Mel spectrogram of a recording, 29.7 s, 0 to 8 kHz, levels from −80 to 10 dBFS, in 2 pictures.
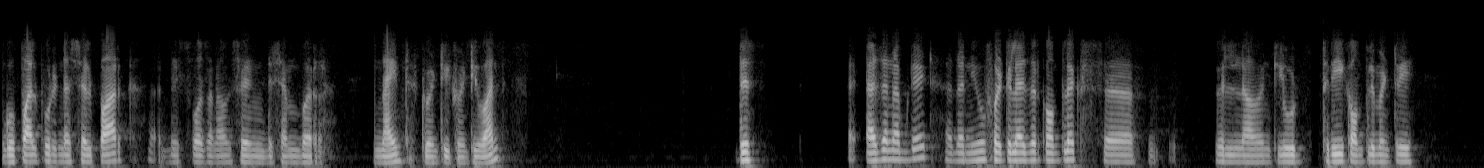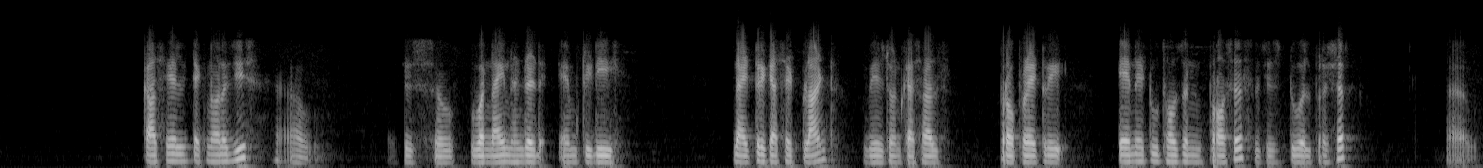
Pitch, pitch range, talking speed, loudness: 120 Hz, 115-130 Hz, 100 wpm, -21 LUFS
